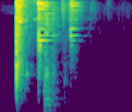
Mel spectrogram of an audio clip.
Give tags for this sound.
light; Bottle-Breaking; Bottle-smash

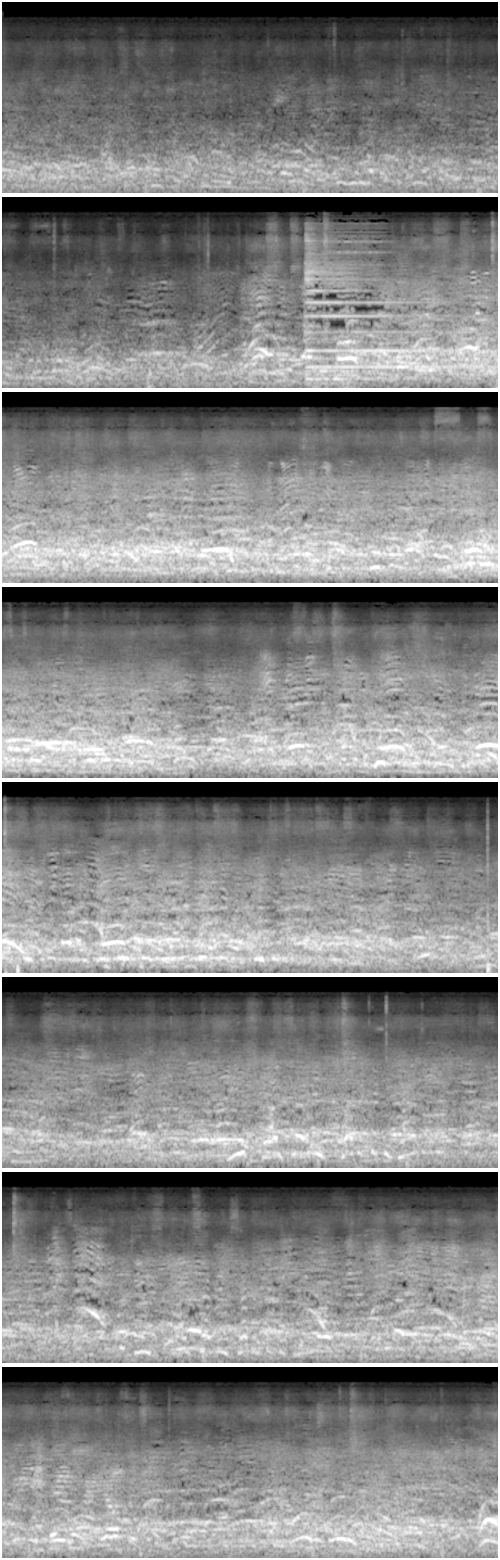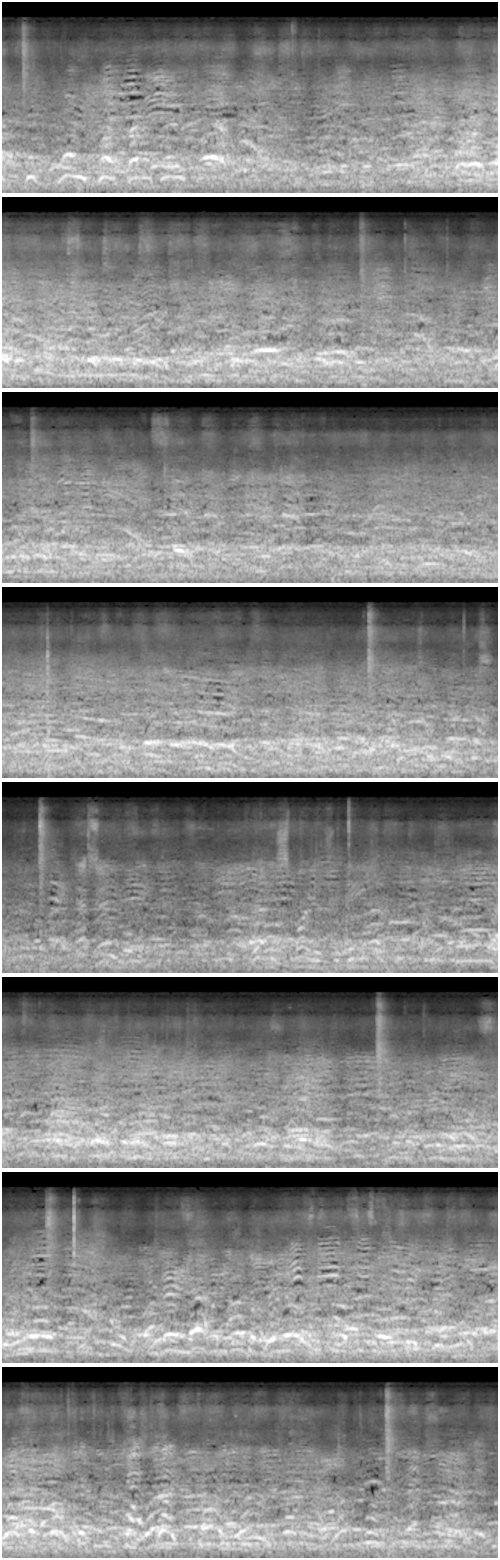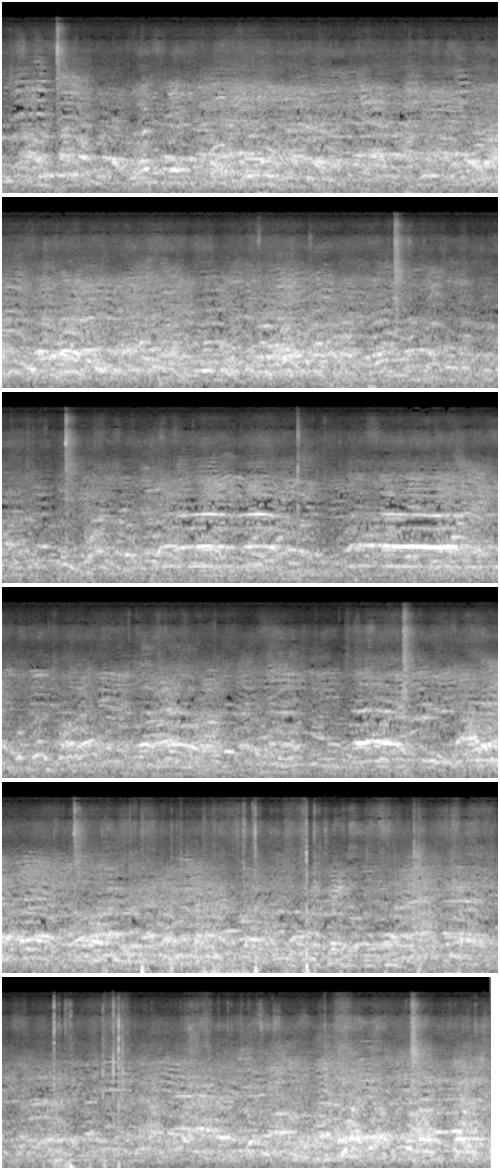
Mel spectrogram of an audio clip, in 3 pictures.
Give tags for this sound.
Pit; stock-exchange; opening; floor-trader; trading; options; trader; bell; outcry; yelling; futures; open-outcry; open

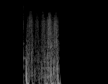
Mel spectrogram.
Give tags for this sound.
percs; clap; percussion; percussive; hit; perc; sfx; one-shot; snaree

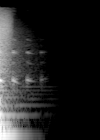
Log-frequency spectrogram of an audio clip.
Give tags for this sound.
experimental; samples; kit; drum; idm; hits; techno; noise; sounds

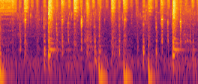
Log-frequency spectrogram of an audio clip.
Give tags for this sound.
beat; beatbox; beat-box; breakbeat; drumloop; loop; break

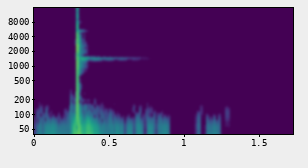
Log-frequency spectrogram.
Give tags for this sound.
ornament; short; dry; tap; glass

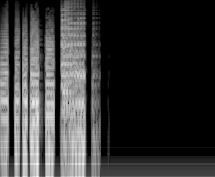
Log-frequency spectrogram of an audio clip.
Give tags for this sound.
effect; soundeffects; gameaudio; sfx; sound-design; indiegame

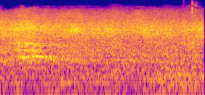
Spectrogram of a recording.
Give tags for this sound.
ambiance; arcade; ocean-city; field-recording; boardwalk; monophonic

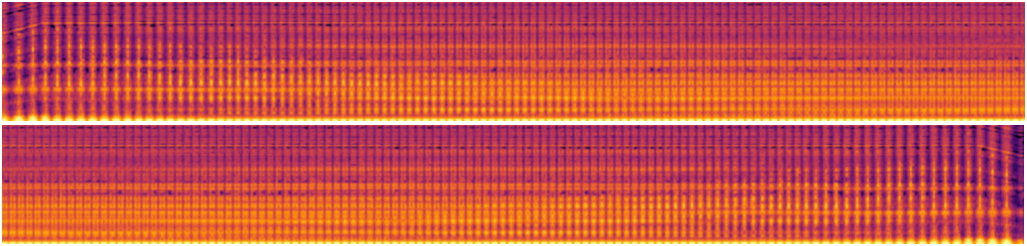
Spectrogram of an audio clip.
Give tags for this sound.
sci-fi; wings; insect

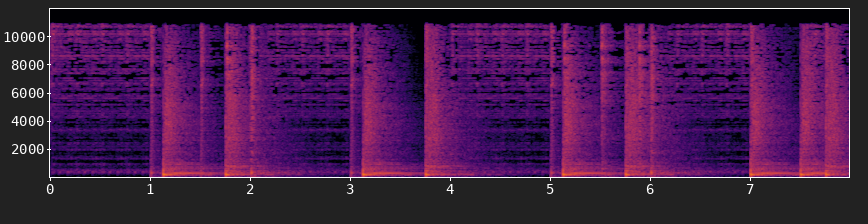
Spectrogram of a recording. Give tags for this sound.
club; hihats; 120bpm

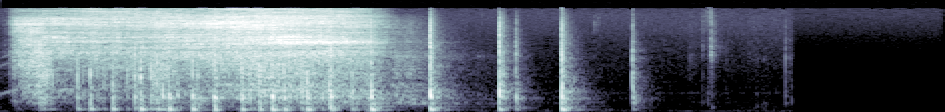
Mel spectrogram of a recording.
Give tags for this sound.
inflate; balloon; strain

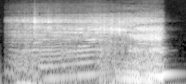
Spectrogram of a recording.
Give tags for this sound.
daxophone; friction; idiophone; instrument; wood

